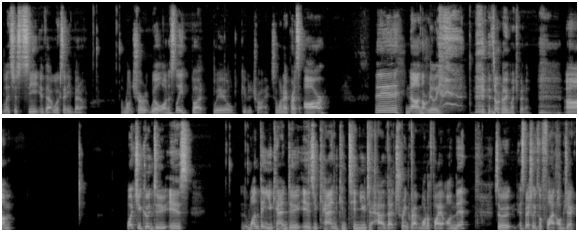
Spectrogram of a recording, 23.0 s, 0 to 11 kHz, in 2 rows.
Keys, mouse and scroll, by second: 0.5 click, 1.7-2.3 drag, 4.4 r, 9.0 ctrl+z, 9.3 r, 14.8 ctrl+z, 15.9 click, 17.1 click, 17.6 middle click, 18.8 middle click, 19.6-20.9 middle drag.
